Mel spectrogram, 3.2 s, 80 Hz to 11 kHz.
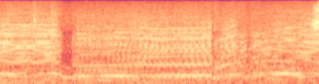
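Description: A Formula 1 car lapping the Goodwood circuit, its engine holding a sustained high whine with brief dips around gear changes or lifts, heard steadily and somewhat distant without speech.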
